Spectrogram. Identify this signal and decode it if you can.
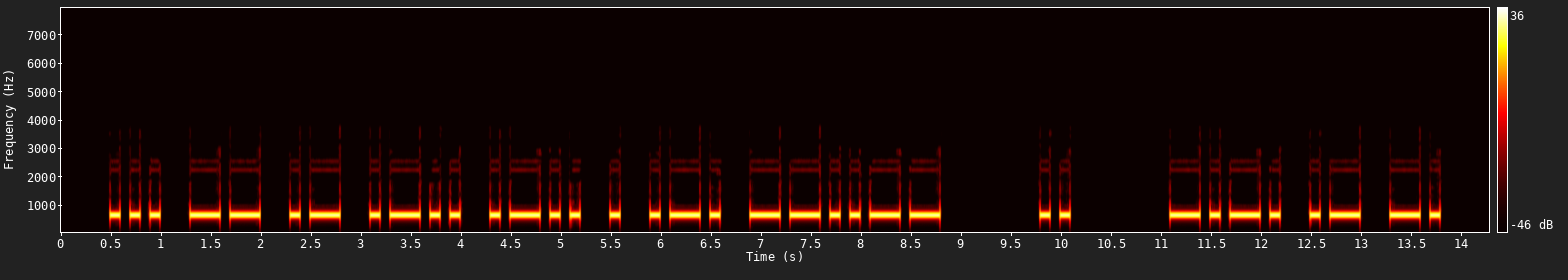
Morse code, heard as a keyed tone, about 12 wpm, 650 Hz. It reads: SMALLER, I CAN
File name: 01-Chapter-01 12 WPM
